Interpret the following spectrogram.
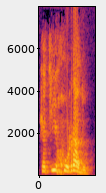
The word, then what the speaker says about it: Katy Jurado: Tous ce soir, on va mal prononcer son nom parce qu'on va le prononcer à la française. Normalement, on devrait dire Katy Jurado.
